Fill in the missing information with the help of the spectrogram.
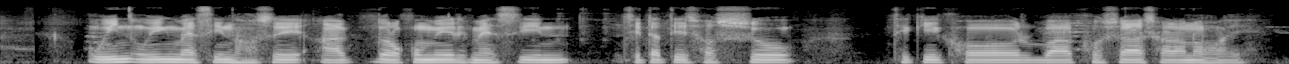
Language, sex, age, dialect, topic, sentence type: Bengali, male, 18-24, Rajbangshi, agriculture, statement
